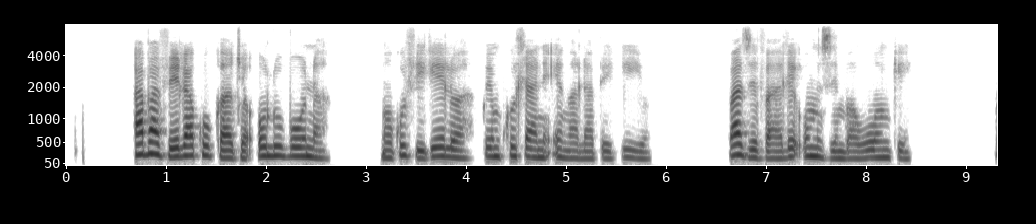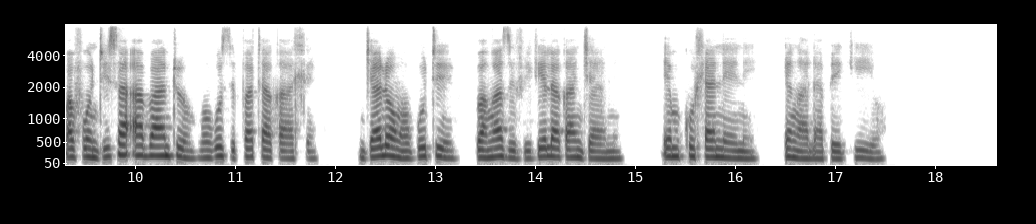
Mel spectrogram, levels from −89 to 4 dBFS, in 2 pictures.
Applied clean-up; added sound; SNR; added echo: neural mask model Resemble Enhance denoiser.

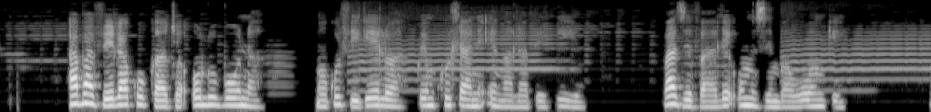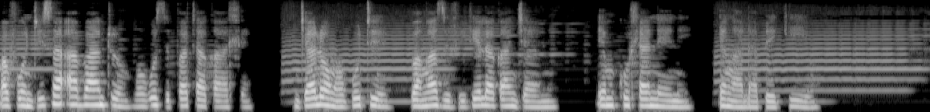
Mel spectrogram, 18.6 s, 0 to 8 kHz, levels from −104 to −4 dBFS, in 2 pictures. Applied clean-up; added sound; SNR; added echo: classical method Wiener filter.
